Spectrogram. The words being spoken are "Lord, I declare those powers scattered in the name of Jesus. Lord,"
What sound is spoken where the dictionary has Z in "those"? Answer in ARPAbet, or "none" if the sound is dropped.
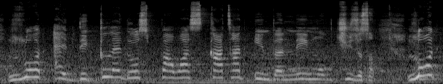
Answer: S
